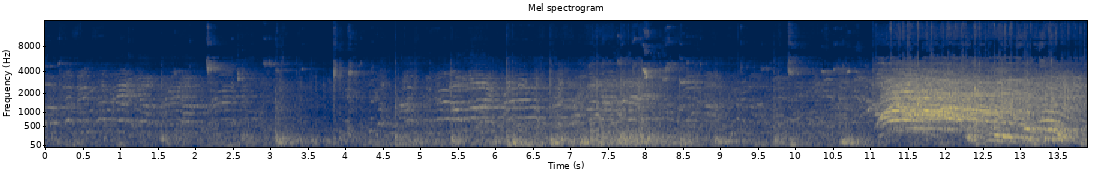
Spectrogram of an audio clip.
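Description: A crowd talks and cheers in a large echoing gym, growing loud near the end.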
